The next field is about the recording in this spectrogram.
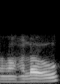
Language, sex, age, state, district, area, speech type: Santali, male, 45-60, Odisha, Mayurbhanj, rural, conversation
